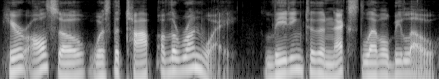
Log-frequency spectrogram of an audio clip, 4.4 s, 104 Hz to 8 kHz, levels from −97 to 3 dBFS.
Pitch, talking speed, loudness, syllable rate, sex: 145 Hz, 190 wpm, -18 LUFS, 5.0 syllables/s, male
